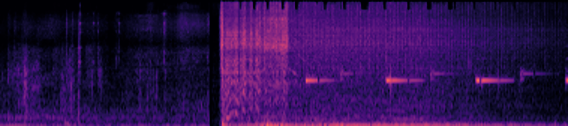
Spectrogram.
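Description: Starter churns at a quick, fairly even beat for several seconds but the engine never fires or catches; cranks, no start.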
